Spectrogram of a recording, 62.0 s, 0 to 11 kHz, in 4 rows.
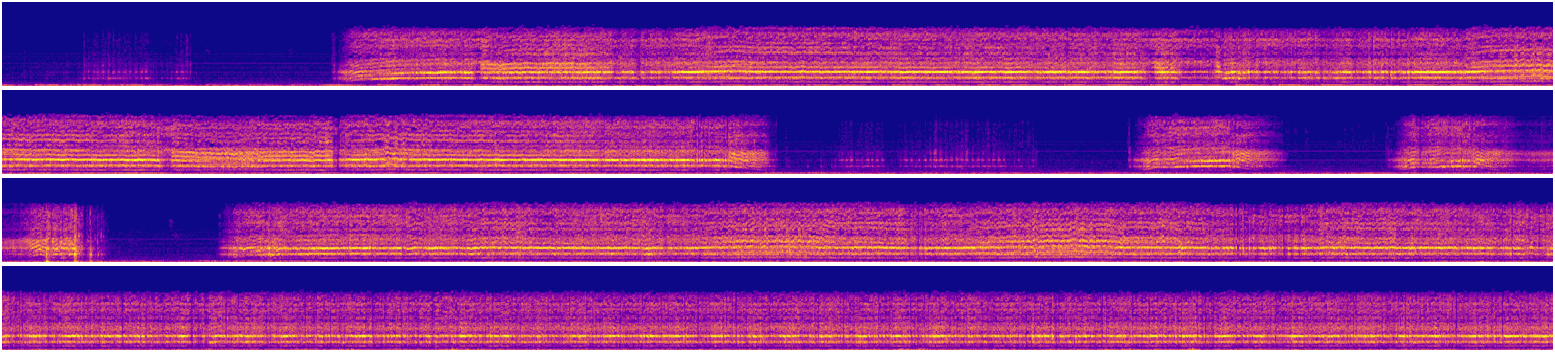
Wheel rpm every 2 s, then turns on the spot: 10, 80, 160, 160, 160, 160, 160, 160, 160, 160, 160, 30, 10, 70, 50, 0, 90, 160, 160, 160, 160, 160, 160, 160, 160, 160, 160, 160, 160, 160, 160.
0-2 22-26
